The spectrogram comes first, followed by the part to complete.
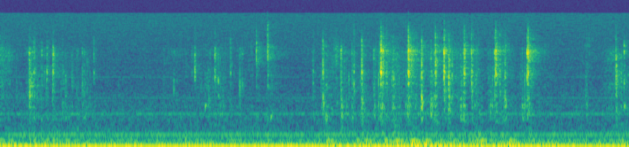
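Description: Computer keyboard typing: a few scattered keystrokes, then a quick run of keystrokes about two seconds in, over a faint steady electrical hum.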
